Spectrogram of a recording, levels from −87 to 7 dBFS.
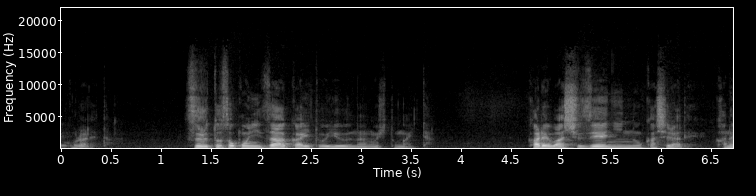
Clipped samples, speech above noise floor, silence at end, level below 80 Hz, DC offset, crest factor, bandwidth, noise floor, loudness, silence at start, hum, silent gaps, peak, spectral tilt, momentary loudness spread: under 0.1%; 42 dB; 0 s; -78 dBFS; under 0.1%; 22 dB; 14.5 kHz; -68 dBFS; -26 LUFS; 0 s; none; none; -6 dBFS; -5.5 dB/octave; 20 LU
